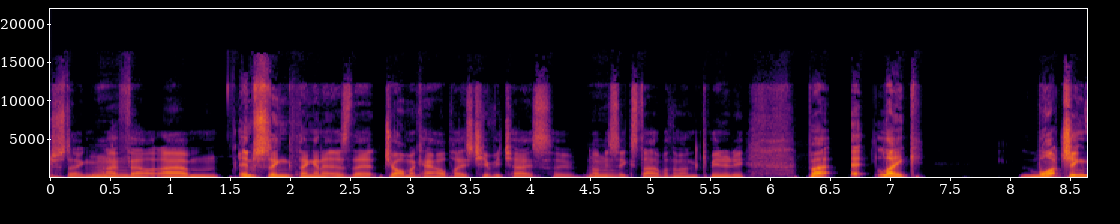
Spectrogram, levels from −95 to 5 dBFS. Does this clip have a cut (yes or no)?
yes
